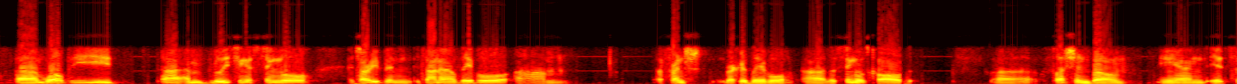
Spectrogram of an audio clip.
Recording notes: Phoned in to Radio One Chicago.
